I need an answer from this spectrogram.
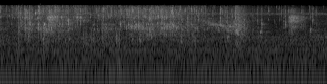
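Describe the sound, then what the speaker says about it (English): Water pours from a tap into a pot of ribs and beans in a home kitchen, a steady, faint splashing and trickling stream that continues throughout without speech. "I'm going to put some water in there."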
